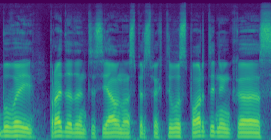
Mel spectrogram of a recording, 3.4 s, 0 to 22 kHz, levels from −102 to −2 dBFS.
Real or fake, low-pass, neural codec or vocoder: real; 19.8 kHz; none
